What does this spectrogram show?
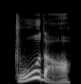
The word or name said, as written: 主导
